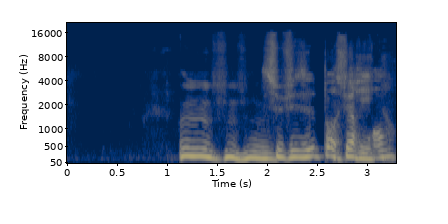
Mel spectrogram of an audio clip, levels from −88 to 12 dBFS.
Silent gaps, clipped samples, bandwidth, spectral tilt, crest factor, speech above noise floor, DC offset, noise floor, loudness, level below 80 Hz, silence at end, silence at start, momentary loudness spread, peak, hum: none; under 0.1%; 16.5 kHz; -7.5 dB/octave; 10 dB; 51 dB; under 0.1%; -76 dBFS; -26 LUFS; -74 dBFS; 0 s; 1.15 s; 4 LU; -16 dBFS; none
